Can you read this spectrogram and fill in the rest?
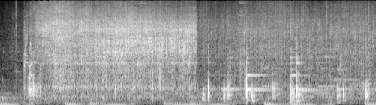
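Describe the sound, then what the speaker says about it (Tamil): Meat fries with green chili, onion, dried red chili and curry leaves for Tamil Nadu-style chicken kulambu. A loud bright sizzle is followed by several sharp stirring clinks and scrapes near the pan. "கண்ணு கறி வறுக்கிறதுக்கு பச்சை மிளகா, வெங்காயம், கொஞ்சம் வரமிளகா, கறிவேப்பிலை போட்டு கறி வறுக்கலாம்."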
